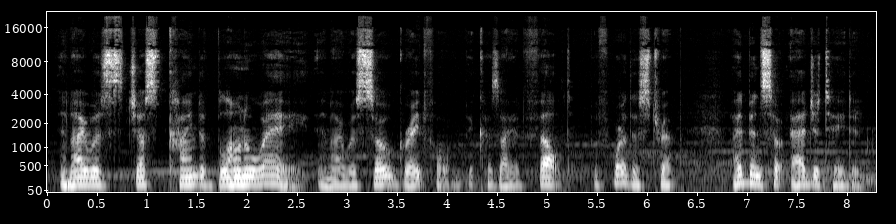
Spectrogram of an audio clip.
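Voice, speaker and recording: A man reads personal recollections in the first person. His medium-pitched voice has a clear gravelly creak. Soft music runs underneath the narration. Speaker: reader of written testimonials.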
